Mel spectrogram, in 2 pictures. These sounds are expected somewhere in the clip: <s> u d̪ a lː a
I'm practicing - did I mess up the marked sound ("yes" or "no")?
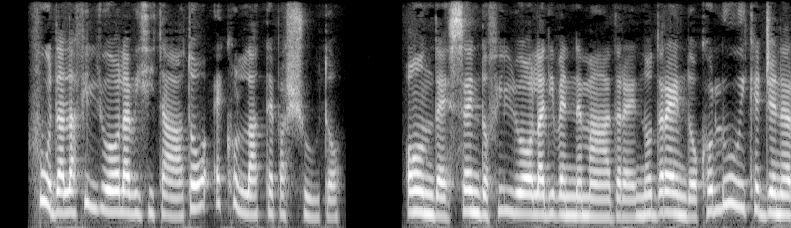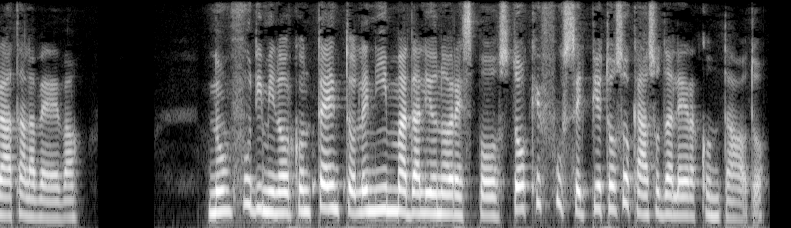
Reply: yes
